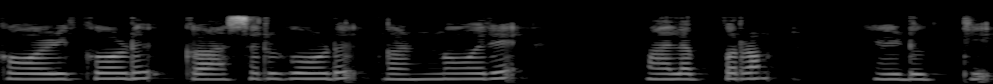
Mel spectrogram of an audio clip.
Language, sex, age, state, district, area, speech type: Malayalam, female, 30-45, Kerala, Kozhikode, urban, spontaneous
